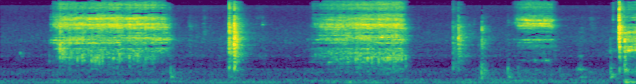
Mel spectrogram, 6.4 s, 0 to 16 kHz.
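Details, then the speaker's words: Tri-ang R52 Jinty 0-6-0 tank model locomotive that had stopped running, after repair and gear oiling, running on the layout. Small motor whirs in high, buzzy bursts with pauses and odd clicks, quieter than expected, handling points well. Normal running. "it's a bit quieter than i expected it to be how does it handle the points well well that's running much much better than i expected it to i'm very pleased with that"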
